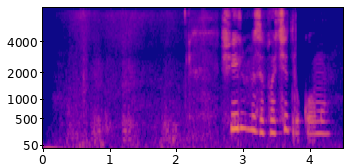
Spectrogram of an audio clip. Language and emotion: Russian, sad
